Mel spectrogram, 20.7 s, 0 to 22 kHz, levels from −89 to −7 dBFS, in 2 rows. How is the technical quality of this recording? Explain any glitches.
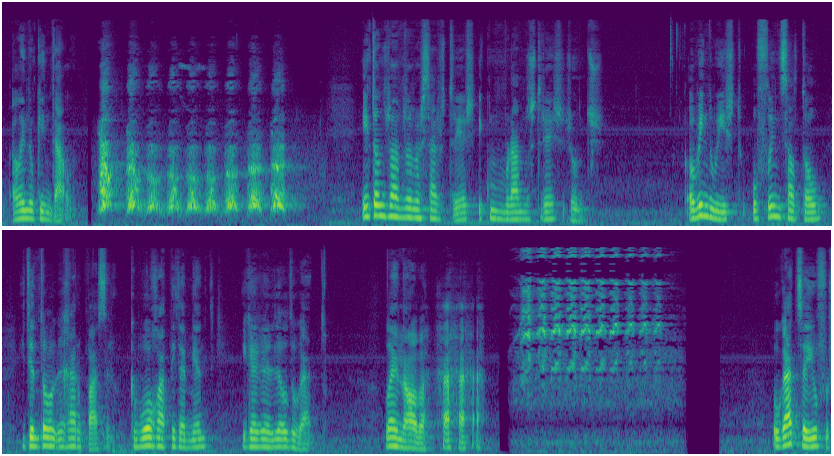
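There's one real glitch, a call bitrate drop from 10.85 to 12.05 s. The call's bandwidth estimate fell, and the encoder got squeezed hard. What you hear fits a plunge from something like 128 kbps down to about 16 kbps, sitting at the bottom for roughly 1.1 s. At that rate Opus codes everything much more coarsely and trims off the top end, so the sound goes muffled and rough and watery until the bitrate climbs back.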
